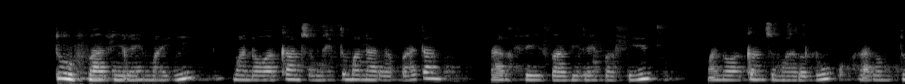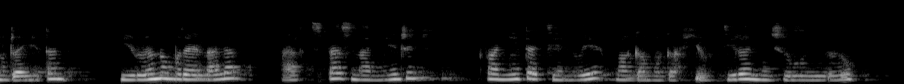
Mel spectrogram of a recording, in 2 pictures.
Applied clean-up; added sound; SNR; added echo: neural mask model DeepFilterNet 3.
